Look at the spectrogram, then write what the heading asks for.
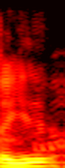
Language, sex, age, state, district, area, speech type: Bodo, female, 45-60, Assam, Udalguri, rural, spontaneous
